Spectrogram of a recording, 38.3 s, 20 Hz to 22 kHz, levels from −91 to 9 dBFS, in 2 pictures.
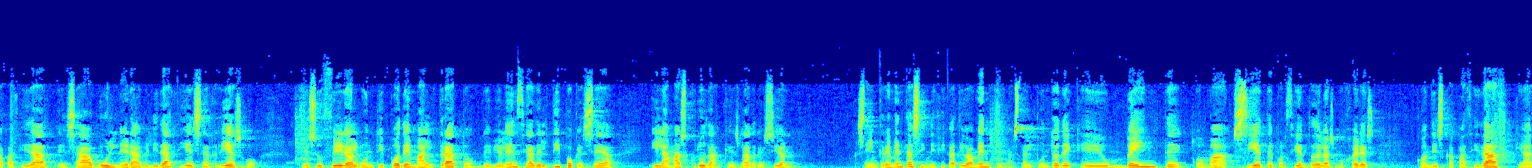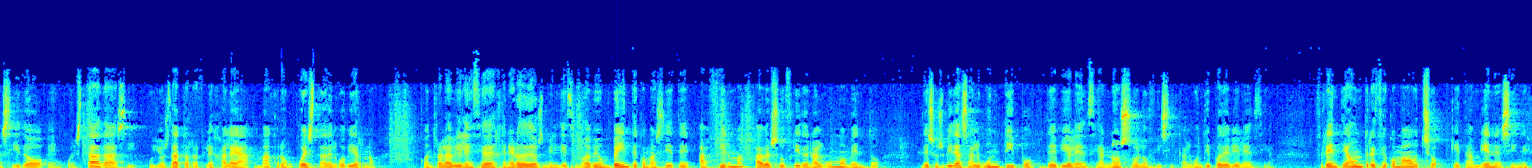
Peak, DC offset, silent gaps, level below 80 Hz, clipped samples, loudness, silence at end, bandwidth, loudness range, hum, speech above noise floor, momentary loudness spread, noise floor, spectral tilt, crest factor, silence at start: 0 dBFS; under 0.1%; none; -58 dBFS; under 0.1%; -21 LUFS; 0 s; 13.5 kHz; 5 LU; none; 33 dB; 12 LU; -54 dBFS; -4.5 dB/octave; 22 dB; 0 s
